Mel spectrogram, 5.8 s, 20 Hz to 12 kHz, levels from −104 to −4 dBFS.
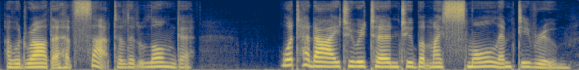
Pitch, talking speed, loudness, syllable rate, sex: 195 Hz, 195 wpm, -19 LUFS, 5.0 syllables/s, female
